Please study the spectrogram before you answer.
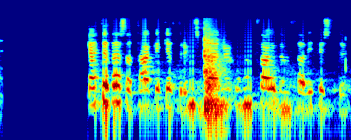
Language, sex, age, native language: Icelandic, female, 40-49, Icelandic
